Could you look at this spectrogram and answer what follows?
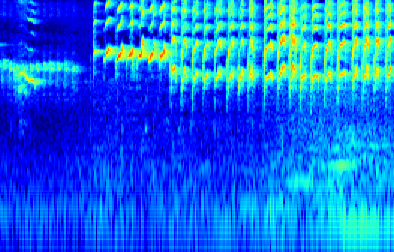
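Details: Greater green leafbird singing loudly: a short falling whistle, a pause, then a fast run of sharp, rising chirped notes repeated about three or four times per second, rich and varied, in a quiet setting.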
